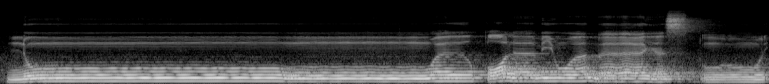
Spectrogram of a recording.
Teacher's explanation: Al-Imam Syu'bah ketika membaca surah Al-Qalam dan surah Yasin membaca dengan idgham. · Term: idgham riwayah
